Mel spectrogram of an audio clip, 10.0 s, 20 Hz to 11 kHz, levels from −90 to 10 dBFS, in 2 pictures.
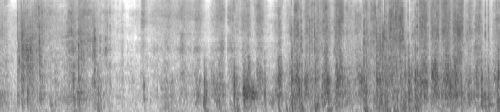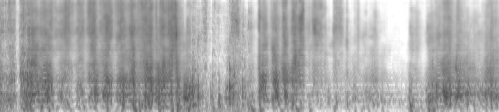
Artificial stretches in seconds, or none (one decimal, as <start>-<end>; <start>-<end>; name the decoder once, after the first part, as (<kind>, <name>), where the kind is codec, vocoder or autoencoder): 5.3-6.9 (vocoder, Vocos); 7.5-10.0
